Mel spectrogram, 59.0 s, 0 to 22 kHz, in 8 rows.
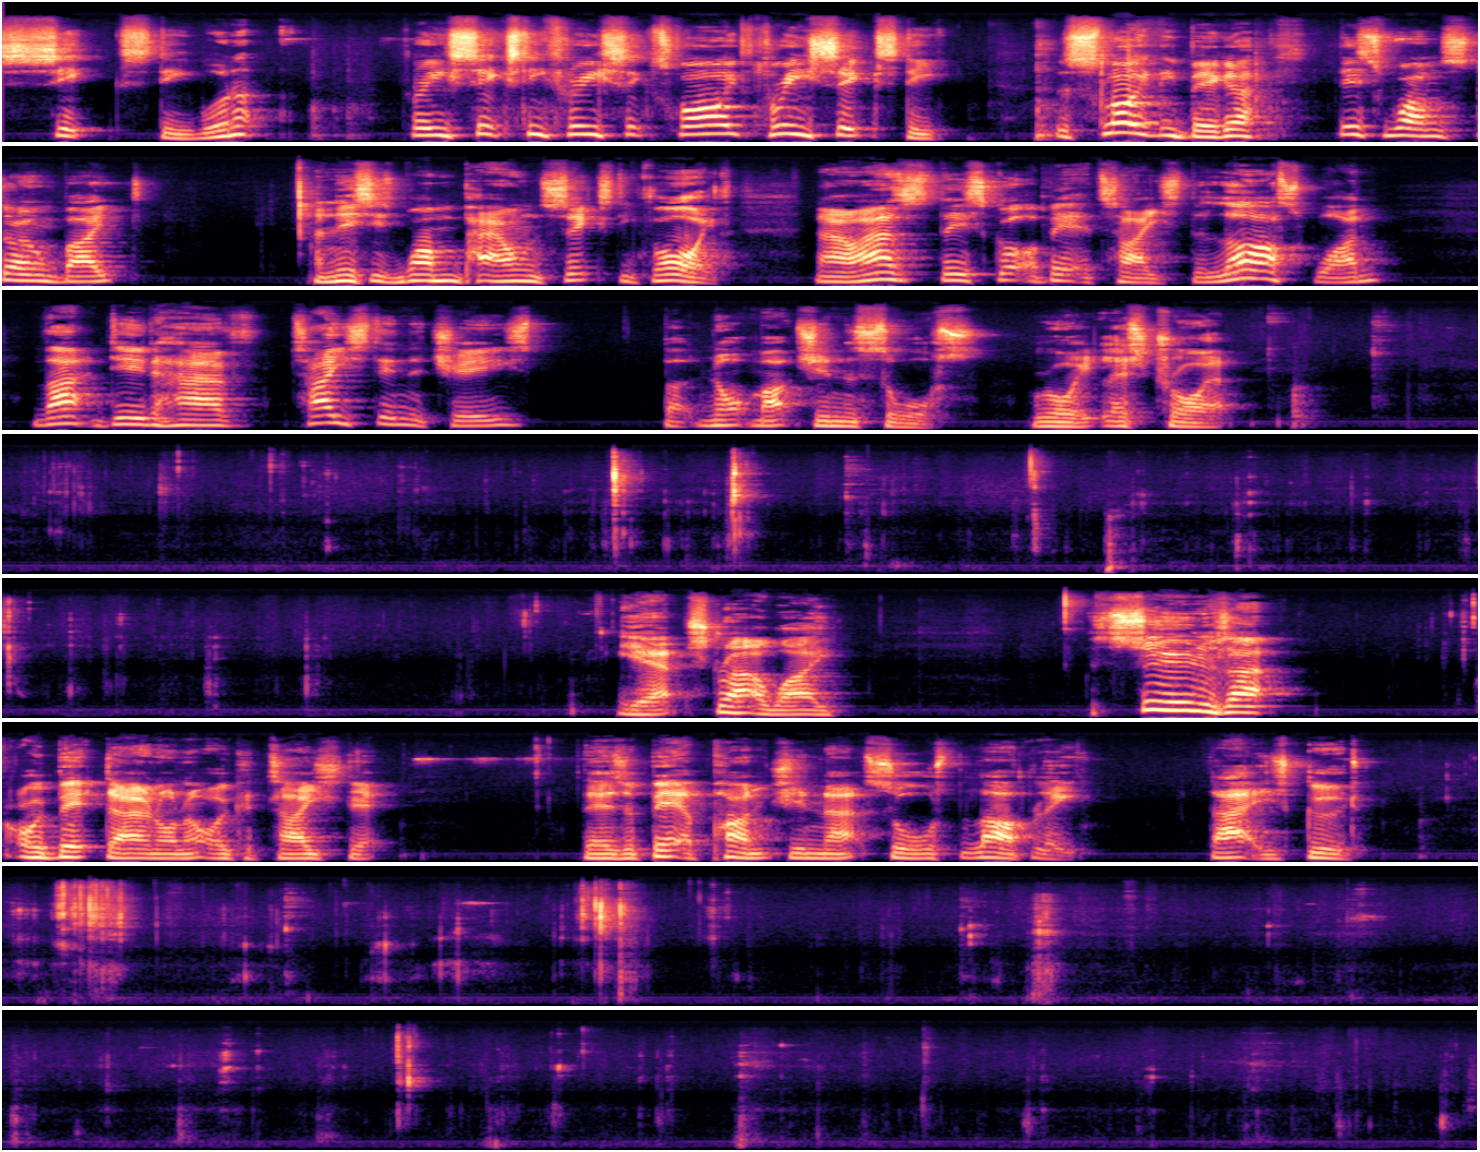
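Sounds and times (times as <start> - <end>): faint steady hum: 0.0 - 59.0
soft chewing: 20.9 - 32.6, 33.8 - 35.0, 36.5 - 37.0, 39.0 - 39.8, 43.7 - 59.0
crunching pizza crust: 21.1 - 32.7, 43.9 - 59.0.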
